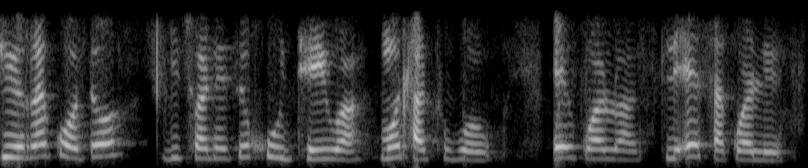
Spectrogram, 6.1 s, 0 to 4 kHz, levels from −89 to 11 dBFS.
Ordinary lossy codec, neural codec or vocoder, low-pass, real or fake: none; none; 3.6 kHz; real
